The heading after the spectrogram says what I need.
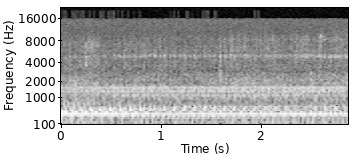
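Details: Mahlkonig EK43 coffee grinder being zeroed, burrs backed off just past the faintest chirp: steady motor hum with firm mid-pitched whir, no chirp or scraping, running empty.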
